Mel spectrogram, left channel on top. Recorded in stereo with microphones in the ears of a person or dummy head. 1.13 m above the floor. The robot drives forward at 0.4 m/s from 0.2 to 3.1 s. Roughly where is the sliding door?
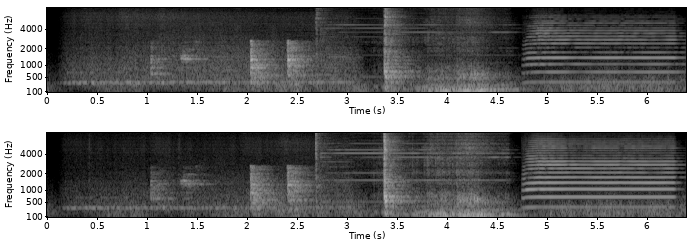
Right.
